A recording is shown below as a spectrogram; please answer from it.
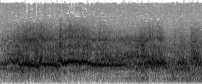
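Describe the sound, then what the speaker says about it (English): A big car barrels down a street with its tires skidding and squealing in one loud, sustained screech, joined by the roar of the engine. "look at the big car barreling down the street"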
